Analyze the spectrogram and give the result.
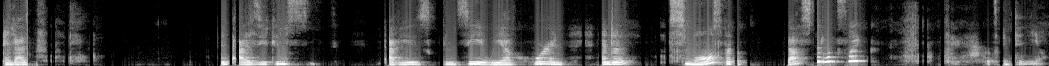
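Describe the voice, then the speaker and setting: High-pitched female storybook reader. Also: takes it slowly, pauses often, low-quality recording. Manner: expressive reading with short explanatory asides. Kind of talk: children's picture-book read-aloud.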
